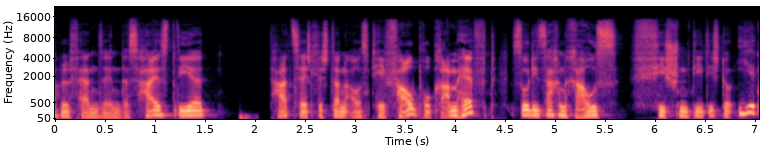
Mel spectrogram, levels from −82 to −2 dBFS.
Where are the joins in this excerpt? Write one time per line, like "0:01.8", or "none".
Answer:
0:01.2
0:02.0
0:03.1
0:04.5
